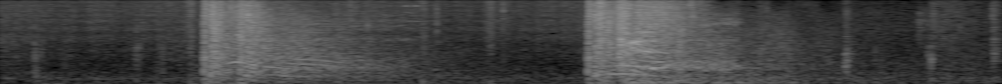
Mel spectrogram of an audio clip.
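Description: Gunshots fire in loud bursts that echo.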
